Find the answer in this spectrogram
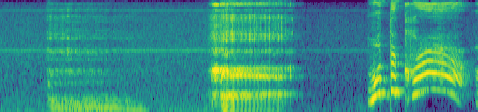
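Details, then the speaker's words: Deliberate burping by a person in their room, who then says their heart hurts: three loud voiced burps, each a low drawn-out belch, the last rising and falling in pitch. "okay here we go for real this time that's a pretty good one got a little props for that one"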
